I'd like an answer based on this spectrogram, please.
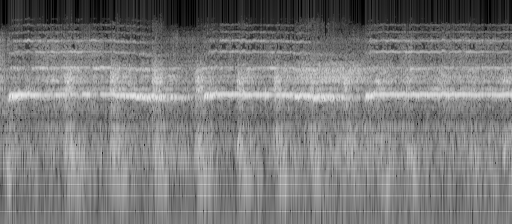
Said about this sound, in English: We have to get on the train.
